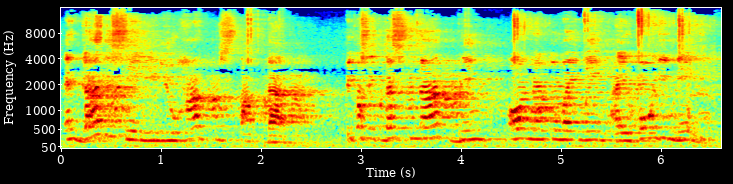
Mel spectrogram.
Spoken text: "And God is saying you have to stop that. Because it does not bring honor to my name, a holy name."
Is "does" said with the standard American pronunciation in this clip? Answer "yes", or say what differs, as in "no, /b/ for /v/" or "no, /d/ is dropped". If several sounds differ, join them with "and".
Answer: no, /s/ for /z/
